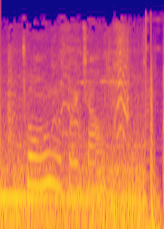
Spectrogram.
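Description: Airliner cabin rumble as the plane taxis just after landing, with a steady engine hum under it. A woman's voice sounds briefly over it.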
